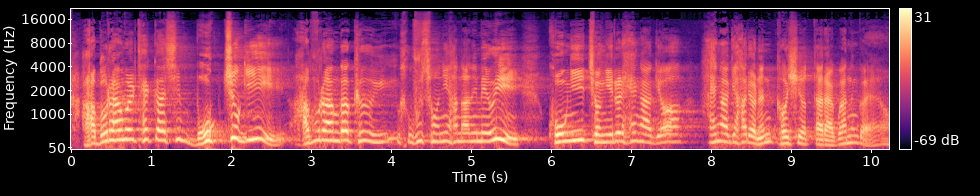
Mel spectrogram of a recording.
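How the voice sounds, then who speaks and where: Here a man talks at a fairly slow pace. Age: 60s. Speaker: pastor. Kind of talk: sermon. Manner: animated.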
